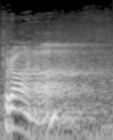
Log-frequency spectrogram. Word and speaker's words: prana: So when we talk of prana, that is one. Let me give you some, out of the... So when we talk of prana, pra-na, two syllables.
